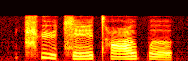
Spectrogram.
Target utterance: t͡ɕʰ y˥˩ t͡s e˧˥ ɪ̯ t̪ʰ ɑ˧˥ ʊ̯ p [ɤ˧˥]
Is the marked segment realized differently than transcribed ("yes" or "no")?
yes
